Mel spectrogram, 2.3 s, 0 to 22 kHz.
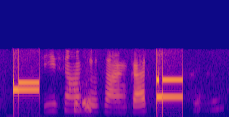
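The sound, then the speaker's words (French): Two steady electronic keypad beeps from a phone as +224 is typed in at the phone's message centre setting, each lasting about a third of a second, with a short stretch of someone speaking between them. “Oui, j'ai écrit +224.”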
